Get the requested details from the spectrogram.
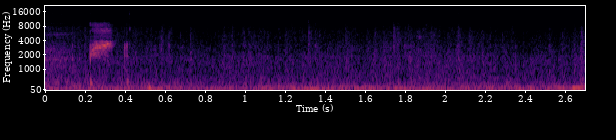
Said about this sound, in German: Und was mir gerade auffällt, es regnet zum ersten Mal, seitdem wir in den Bahamas sind.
